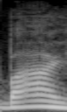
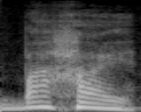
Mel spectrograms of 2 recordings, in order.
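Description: First: The middle h is silent. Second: The middle h is breathed out audibly. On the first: The speaker calls it wrong. "C'est pas Bahaï" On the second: The speaker calls it right. "Le H est aspiré en plus"

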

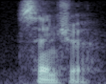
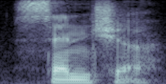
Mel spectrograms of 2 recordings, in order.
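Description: First: It is said quickly with a relaxed mouth. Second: It is said slowly with clear articulation. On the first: "the reduced form in a very natural way, with my mouth very relaxed" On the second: "the reduced form, but in a slower, cleaner, easier to understand way"

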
